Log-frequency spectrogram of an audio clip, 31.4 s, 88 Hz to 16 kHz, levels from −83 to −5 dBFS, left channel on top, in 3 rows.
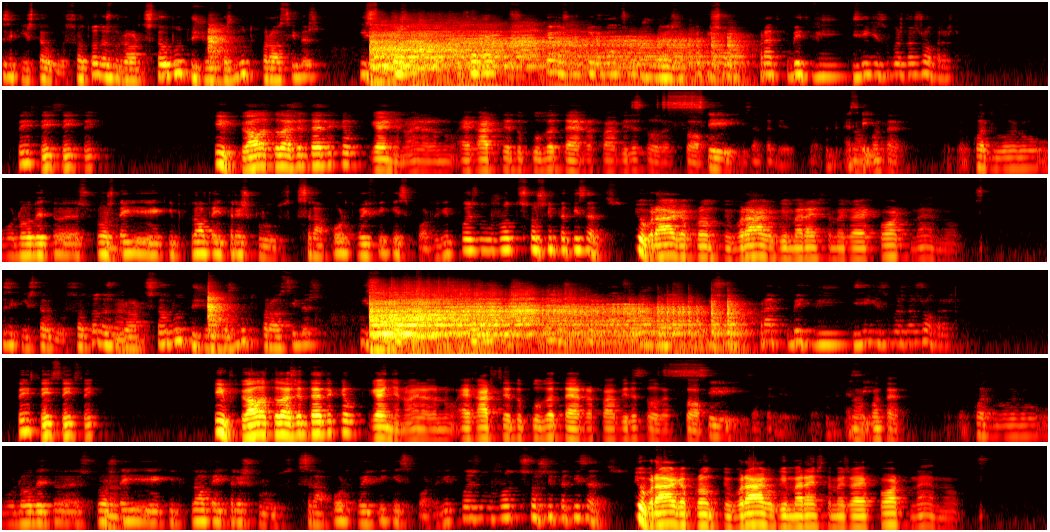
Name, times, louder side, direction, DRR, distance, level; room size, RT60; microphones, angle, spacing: voice 1, 0.0-3.2 3.6-5.2 5.4-9.5 17.1-18.3 18.7-19.3 20.0-27.1, left 4 dB, 75° left, 6 dB, 0.7 m, -37 dB
sound 1, 2.1-2.3 3.7-7.4, right 5 dB, 80° right, 0.7 m, -25 dB
voice 2, 10.6-11.4 12.6-17.4 19.0-19.4 21.9-22.1 27.3-30.7, right 6 dB, 45° right, 12 dB, 0.3 m, -29 dB
4.9 x 2.6 x 3.9 m, 0.40 s
head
